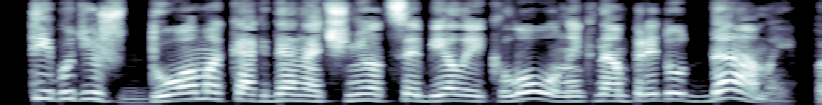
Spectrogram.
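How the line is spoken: Shout. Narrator (Russian): прокричала Милдред

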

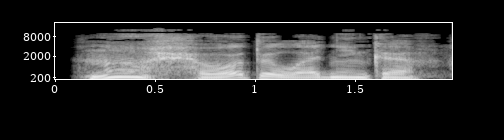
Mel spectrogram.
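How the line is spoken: Smirking grunt. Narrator (Russian): хмыкнул Кин

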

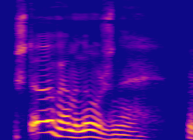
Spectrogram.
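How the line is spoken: Sighing. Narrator (Russian): вздохнул Исаак Хакабут

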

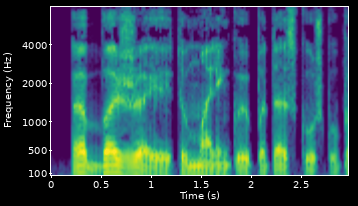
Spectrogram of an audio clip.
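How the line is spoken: Muttering. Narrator (Russian): пробормотал тот

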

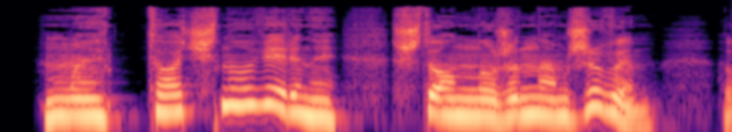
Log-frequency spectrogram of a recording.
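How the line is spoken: Forced out, strained. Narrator (Russian): выдавила она

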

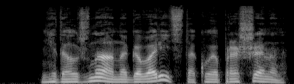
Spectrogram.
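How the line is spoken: Whispered. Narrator (Russian): прошептал он

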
